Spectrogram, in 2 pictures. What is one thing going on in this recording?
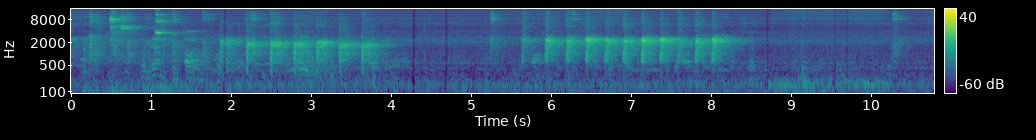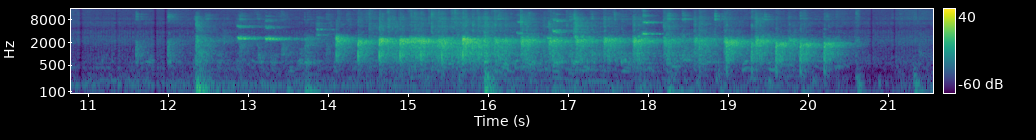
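Table tennis balls click rapidly back and forth on a table and paddles in a large echoing hall.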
